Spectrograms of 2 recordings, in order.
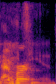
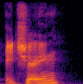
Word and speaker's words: Etienne: What was the ETN situation? – His the real pronunciation, like I believe it's the Cajun way, is A-chain. You know this with ETN? He said like people have been saying it wrong, but people still call him ETN.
